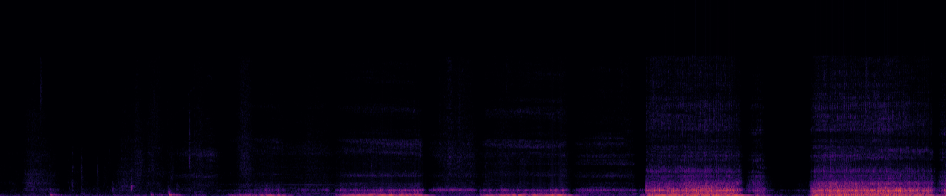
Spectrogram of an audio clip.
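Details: Six-year-old German Shepherd Nika, in estrus, showing food aggression over bones beside Malinois Linda: low, rough growls in five bursts, swelling louder toward the end, with short quiet gaps between them.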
